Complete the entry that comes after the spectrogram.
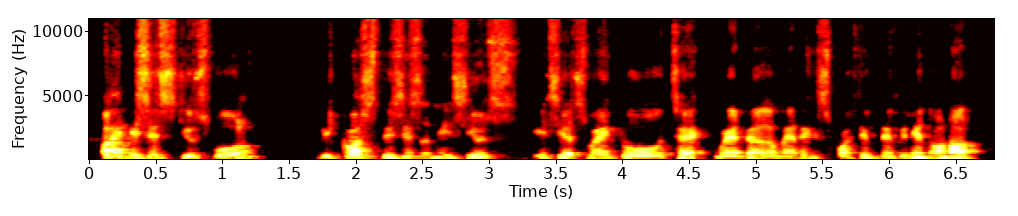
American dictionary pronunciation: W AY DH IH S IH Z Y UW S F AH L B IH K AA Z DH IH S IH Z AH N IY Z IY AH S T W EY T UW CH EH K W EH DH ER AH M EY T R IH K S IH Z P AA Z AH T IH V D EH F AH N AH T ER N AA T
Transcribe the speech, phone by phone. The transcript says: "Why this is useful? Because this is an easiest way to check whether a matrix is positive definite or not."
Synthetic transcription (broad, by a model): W AY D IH S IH S Y UW S F AH L B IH K AA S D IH S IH S AH N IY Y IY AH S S W EY T UW CH EH K W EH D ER AH M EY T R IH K IH S P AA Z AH T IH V D EH F AH N AH T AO N AA T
